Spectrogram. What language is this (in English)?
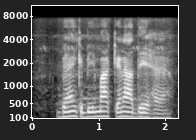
Maithili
